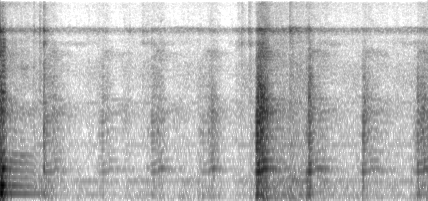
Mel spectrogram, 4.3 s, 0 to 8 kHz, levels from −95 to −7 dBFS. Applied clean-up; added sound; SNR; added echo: neural mask model RNNoise.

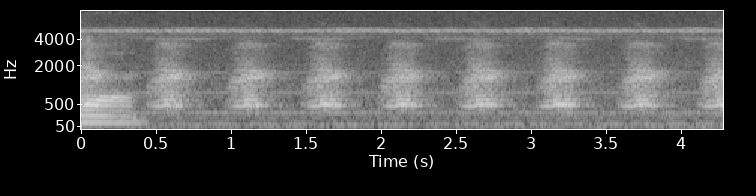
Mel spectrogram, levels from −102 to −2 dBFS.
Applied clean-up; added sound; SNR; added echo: none; Frog; -5 dB; none.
